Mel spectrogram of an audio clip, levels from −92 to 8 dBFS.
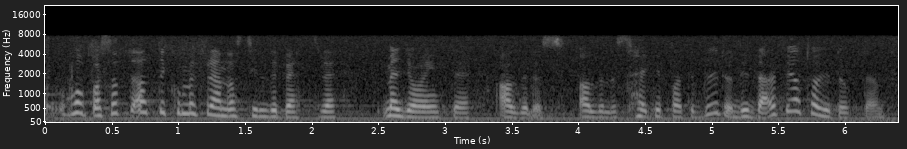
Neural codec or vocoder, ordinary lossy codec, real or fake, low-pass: none; none; real; none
